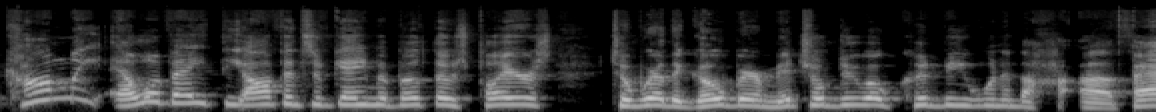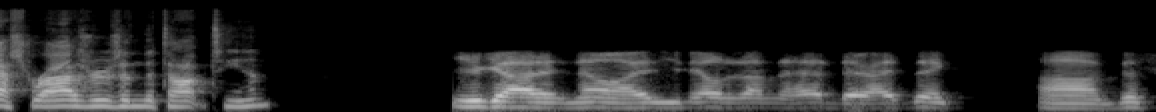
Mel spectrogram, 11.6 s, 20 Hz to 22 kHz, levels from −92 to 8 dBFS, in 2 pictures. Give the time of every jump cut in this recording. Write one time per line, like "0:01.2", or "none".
none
